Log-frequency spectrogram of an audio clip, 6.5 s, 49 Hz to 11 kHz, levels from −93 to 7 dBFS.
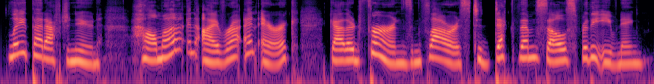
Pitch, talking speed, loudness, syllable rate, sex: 235 Hz, 165 wpm, -18 LUFS, 5.4 syllables/s, female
